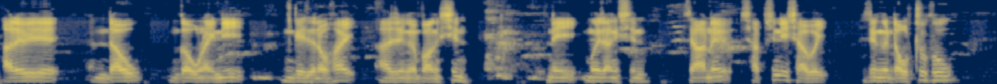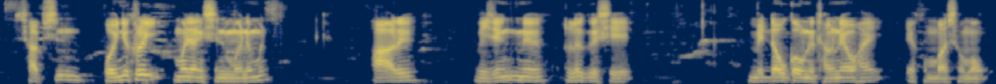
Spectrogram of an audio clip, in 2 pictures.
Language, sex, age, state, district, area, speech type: Bodo, male, 60+, Assam, Kokrajhar, rural, spontaneous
